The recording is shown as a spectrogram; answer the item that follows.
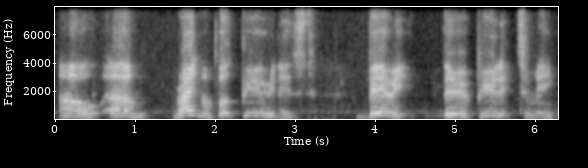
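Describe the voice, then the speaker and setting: A woman with a soft voice, speaking hesitantly in a casual interview about her own writing, with frequent laughter. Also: mid-range voice, slow pace. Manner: hesitant, rambling, laughs often. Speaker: interviewee, author. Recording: voice from far off the mic.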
